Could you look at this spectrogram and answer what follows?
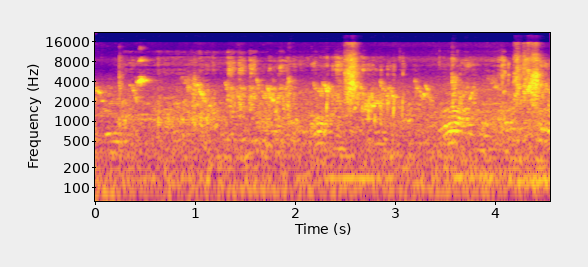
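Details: A morning chorus of Australian budgies: continuous mixed warbling, clicks and scratchy chirps from several birds, rising in intensity toward the end.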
